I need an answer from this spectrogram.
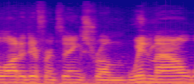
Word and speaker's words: Winmau: of different things from winmau which is actually pronounced winmore but you know most most Americans will count we'll call it Moon Mau um Target shot Dart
